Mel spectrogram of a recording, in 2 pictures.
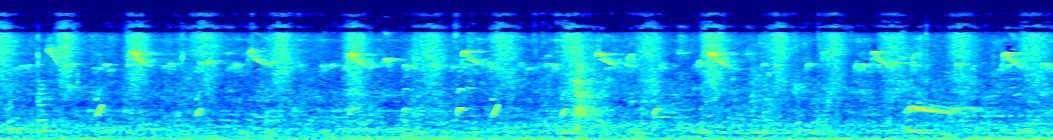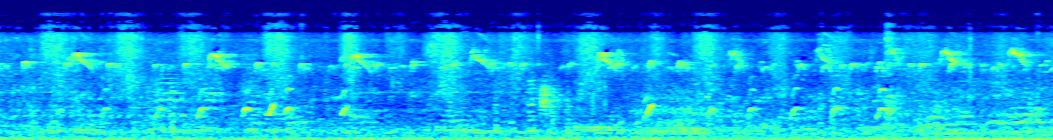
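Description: A small bird chirps repeatedly in short, high calls.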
